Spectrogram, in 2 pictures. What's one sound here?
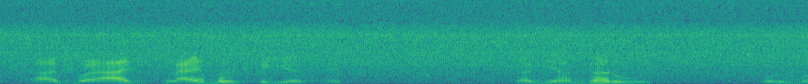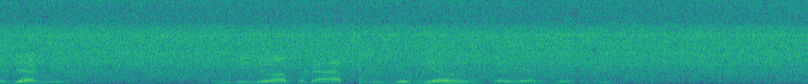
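Elderly men sing together close by.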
